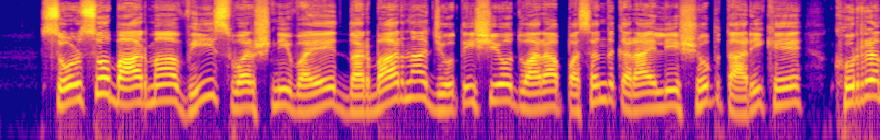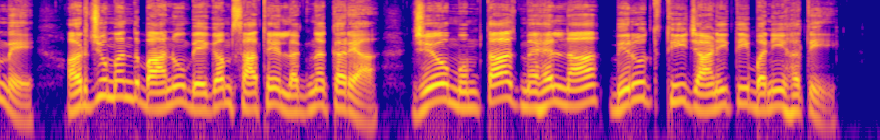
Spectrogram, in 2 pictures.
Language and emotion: Gujarati, neutral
